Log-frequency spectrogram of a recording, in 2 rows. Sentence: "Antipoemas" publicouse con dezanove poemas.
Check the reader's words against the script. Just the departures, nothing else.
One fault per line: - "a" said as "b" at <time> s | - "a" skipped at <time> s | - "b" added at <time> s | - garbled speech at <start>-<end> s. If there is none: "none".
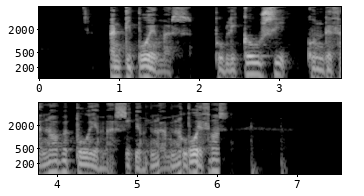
- garbled speech at 4.9-6.1 s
